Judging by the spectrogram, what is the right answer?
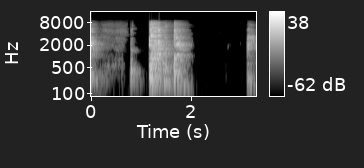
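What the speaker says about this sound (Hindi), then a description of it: "सॉरी खांसी आ रही" A few harsh coughs and throat-clearing bursts come in quick succession, close and loud, followed by silence and another cough starting at the end.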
